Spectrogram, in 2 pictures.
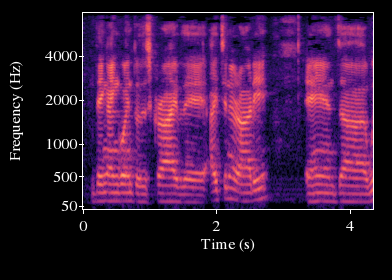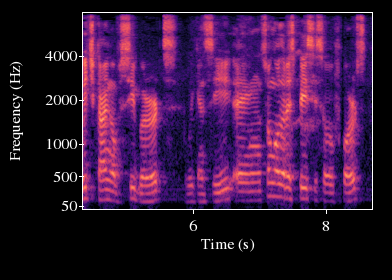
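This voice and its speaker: A man's voice: medium pitch, fairly bright tone. Ecuadorian-accented man presenting, slightly muffled audio. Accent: Ecuadorian Spanish. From Galapagos Islands, Ecuador. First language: Spanish. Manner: halting, with frequent "right?" check-ins. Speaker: expedition leader and biologist presenting. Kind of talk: informal slide presentation. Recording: dull webinar audio, faint noise.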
